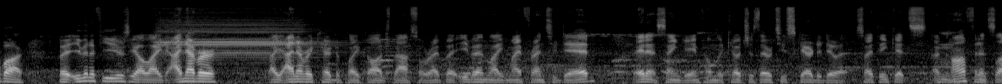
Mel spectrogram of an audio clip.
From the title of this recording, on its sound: LIVE from the Tarkanian Classic in Las Vegas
